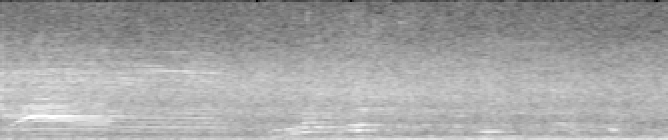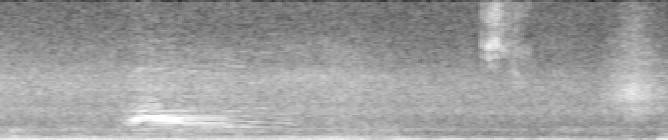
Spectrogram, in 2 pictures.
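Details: Hungry stray cats at feeding time outside give clear, harmonic meows, one near the start, a softer pair after, and another rising meow later, over a constant low background hum.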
